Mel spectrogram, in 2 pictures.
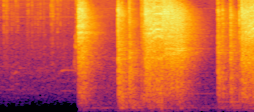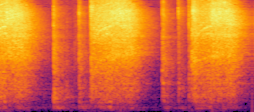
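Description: An impact wrench whirs in loud bursts, tightening wheel nuts.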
